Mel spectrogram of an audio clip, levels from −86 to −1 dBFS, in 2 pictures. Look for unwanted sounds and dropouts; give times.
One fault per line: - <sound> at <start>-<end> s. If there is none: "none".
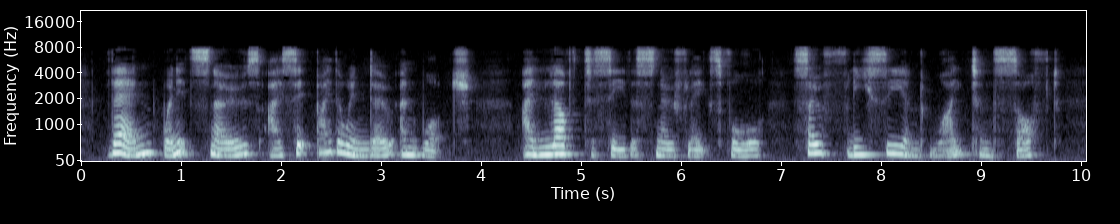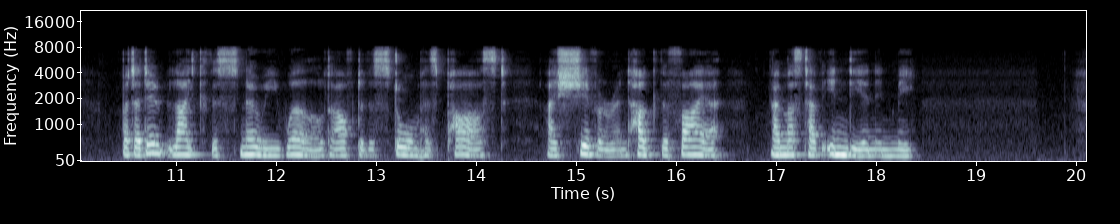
none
